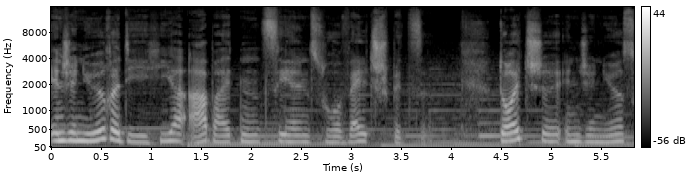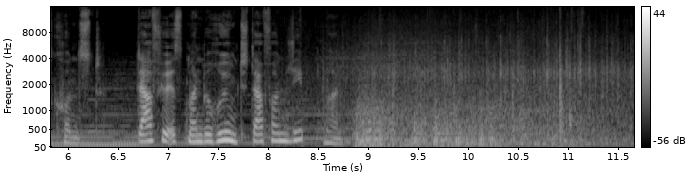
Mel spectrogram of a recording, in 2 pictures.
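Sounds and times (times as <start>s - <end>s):
speech: 0.0s - 9.4s
rain drumming on meeting room window glass: 8.6s - 11.6s.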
